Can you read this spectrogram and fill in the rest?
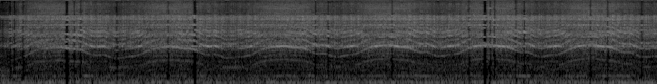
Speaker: So you can clearly hear that there's a little rotational binding, and I disconnected the front drive shaft and it's not there at all.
